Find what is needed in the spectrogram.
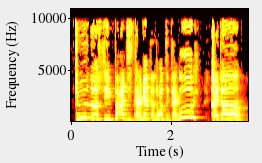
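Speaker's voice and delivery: high, exasperated scolding; angry yell. A narrator's reading. Cercerelle yelling in Argile's ears, angry yell. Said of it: "hurla Cercerelle".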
